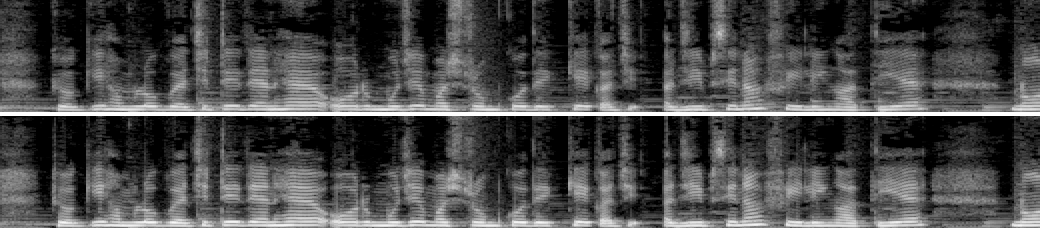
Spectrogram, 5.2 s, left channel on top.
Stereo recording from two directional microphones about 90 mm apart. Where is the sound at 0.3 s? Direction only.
40° right (ahead or behind).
